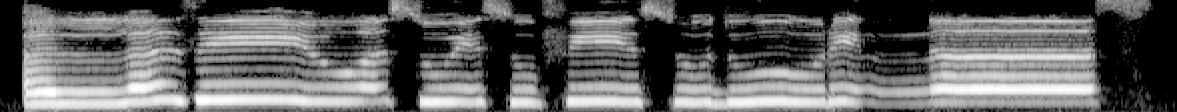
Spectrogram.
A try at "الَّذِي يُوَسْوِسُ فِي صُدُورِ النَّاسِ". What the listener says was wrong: Dengung juga rinnas.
